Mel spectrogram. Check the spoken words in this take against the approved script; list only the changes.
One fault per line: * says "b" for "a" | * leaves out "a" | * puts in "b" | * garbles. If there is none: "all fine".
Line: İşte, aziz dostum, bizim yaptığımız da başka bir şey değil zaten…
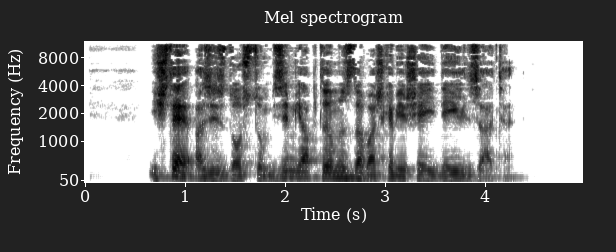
all fine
